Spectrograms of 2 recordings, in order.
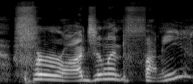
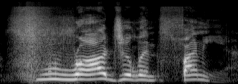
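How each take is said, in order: First: Fraudulent repeated slowly, rising into a question; incredulous echo. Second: Fraudulent drawn out slowly with a falling close; stating fraudulent as a slow, firm verdict; stressed coinage. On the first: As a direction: echo fraudulent funny in slow disbelief. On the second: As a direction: lean slowly on the made-up term fraudulent funny. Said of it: "that's actually". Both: Shown as a demonstration.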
